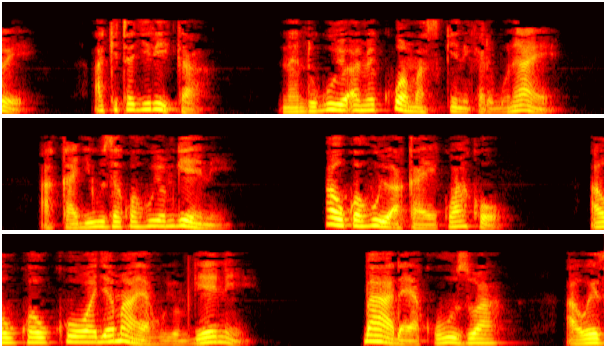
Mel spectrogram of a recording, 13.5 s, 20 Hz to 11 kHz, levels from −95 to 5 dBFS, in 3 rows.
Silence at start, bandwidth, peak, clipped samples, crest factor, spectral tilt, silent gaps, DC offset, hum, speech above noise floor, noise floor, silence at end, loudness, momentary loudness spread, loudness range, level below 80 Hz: 0 s; 6.6 kHz; -2 dBFS; under 0.1%; 20 dB; -6.5 dB/octave; none; under 0.1%; none; over 70 dB; under -90 dBFS; 0 s; -21 LUFS; 12 LU; 4 LU; -60 dBFS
